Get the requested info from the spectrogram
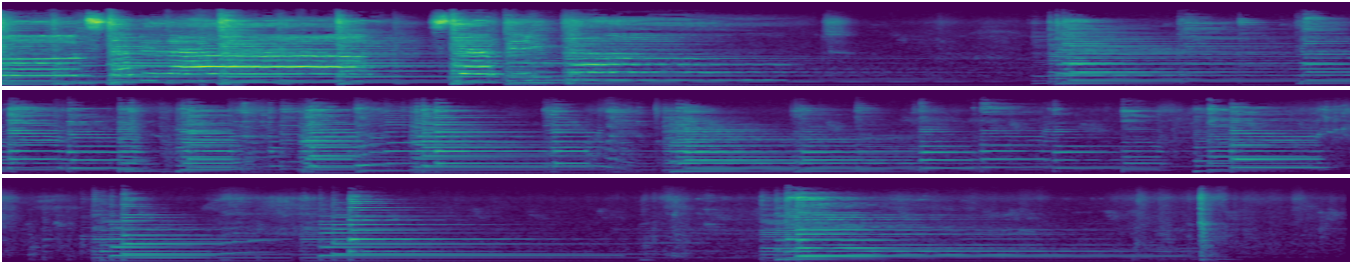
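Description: Solo acoustic guitar closing a song: a loud strummed passage that dies away about four seconds in, then, after a short pause, a slower run of single strummed chords, each left to ring and fade. A last chord rings out near the end.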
